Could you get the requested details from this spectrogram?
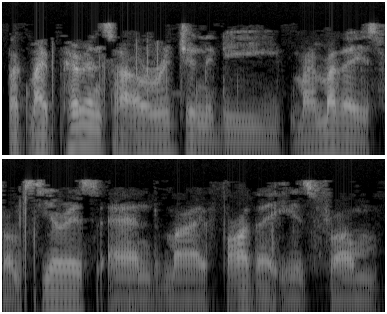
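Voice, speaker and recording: A man's voice: deep voice, fairly even intonation, a little slow, dull audio, slight background noise. A South African man in his twenties, a podcast guest, answering questions in an earnest, reflective way with many "you know"s. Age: 20s. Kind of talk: interview answers.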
